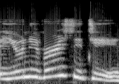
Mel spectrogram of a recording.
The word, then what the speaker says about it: university: Tetapi pas kita pronounce this word kita bilang kata ini university. University. Y h y. Jadi bunyi pertamanya hi ya kan. Ah, bacanya ini y University. Oke, makannya a university bukan an university but a y university.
